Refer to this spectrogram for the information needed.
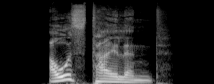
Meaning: present participle of austeilen
- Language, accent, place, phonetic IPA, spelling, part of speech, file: German, Germany, Berlin, [ˈaʊ̯sˌtaɪ̯lənt], austeilend, verb, De-austeilend.ogg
